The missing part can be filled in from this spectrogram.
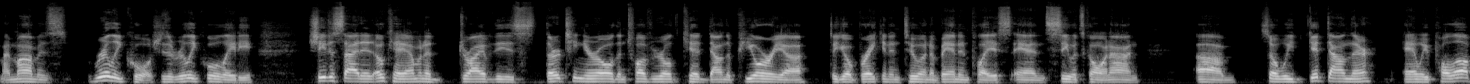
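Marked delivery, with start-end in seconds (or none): none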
